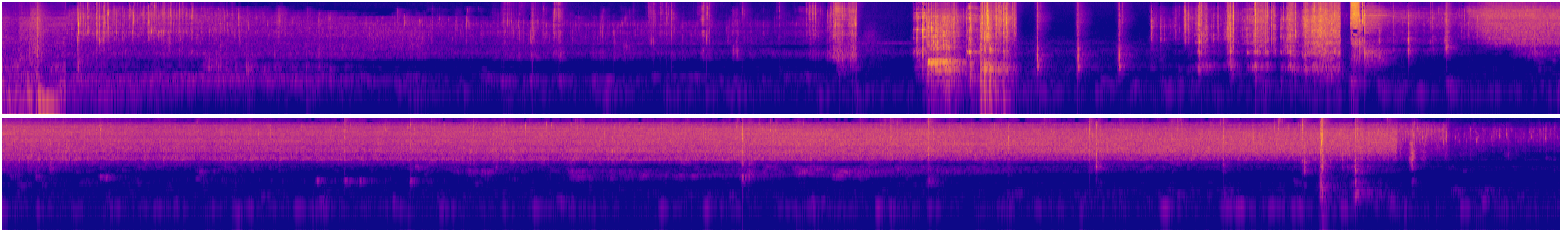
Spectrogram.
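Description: Drink-making handling sounds: a thump at the start, then clinks and clatter of cup and fruit. About halfway through, a steady fizzing hiss begins and carries on: the sparkling tanghulu ade fizzing in the glass.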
